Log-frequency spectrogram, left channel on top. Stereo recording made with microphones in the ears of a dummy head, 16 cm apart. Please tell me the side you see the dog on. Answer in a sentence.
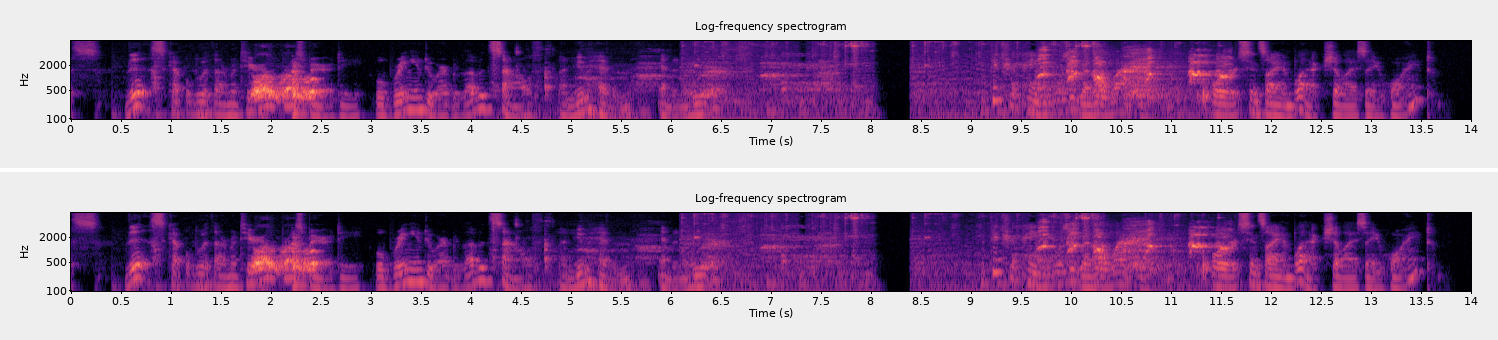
You can hear the dog in the centre.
